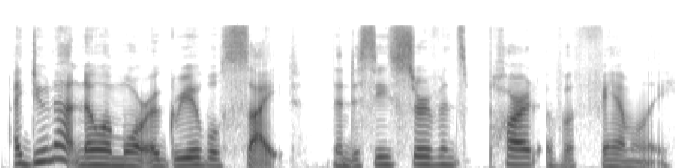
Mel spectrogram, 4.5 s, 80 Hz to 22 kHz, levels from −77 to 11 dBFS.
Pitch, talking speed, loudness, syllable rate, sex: 170 Hz, 215 wpm, -20 LUFS, 5.1 syllables/s, female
